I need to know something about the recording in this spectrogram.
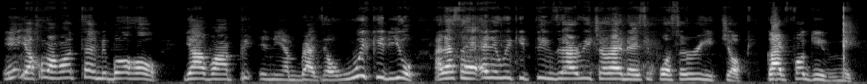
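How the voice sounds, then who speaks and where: A woman's voice: sits high, fairly quick, hardly any pauses, fairly bright tone. A woman with a Jamaican accent playing a feisty, scornful lover in a drama, scolding and repeating her words for emphasis. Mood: outraged, scolding.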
